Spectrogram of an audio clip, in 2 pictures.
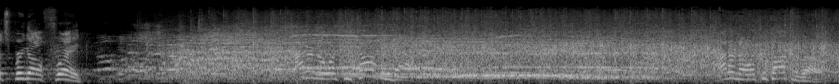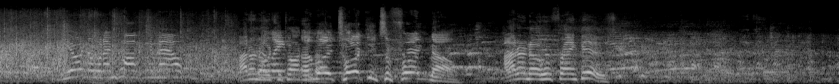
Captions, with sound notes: - Let's bring out Frank. (audience clapping) (audience cheering) - I don't know what she's talking about. (audience boo's) I dunno what you talking about. - You don't know what I'm talking about, really? - Am I talking to Frank now? - I don't know who Frank is. (laughs)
